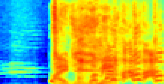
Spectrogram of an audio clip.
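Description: After a brief faint tone, a pet cat named Gim Lee lets out loud meows, drawn-out and wavering, rising and falling in a quick run of several calls.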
